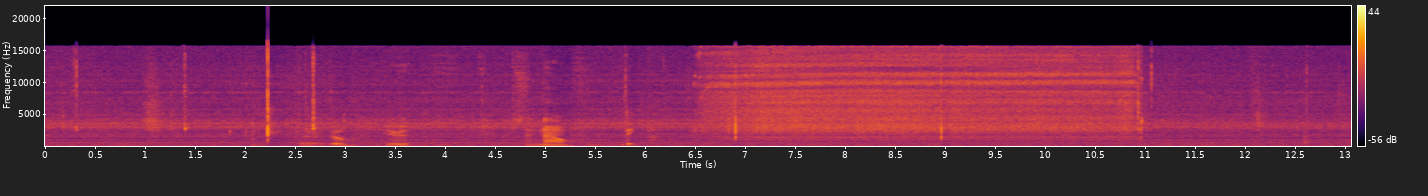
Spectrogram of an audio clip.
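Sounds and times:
vaporizer coils sizzling: 0:06.4 - 0:11.3
air rushing hiss: 0:06.5 - 0:11.0.

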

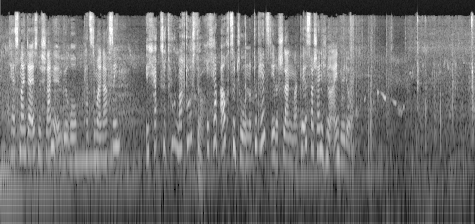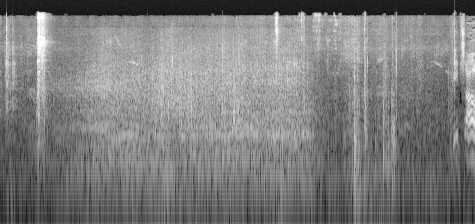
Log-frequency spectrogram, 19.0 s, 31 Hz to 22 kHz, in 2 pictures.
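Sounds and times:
engine running: 0:08.2 - 0:16.2.

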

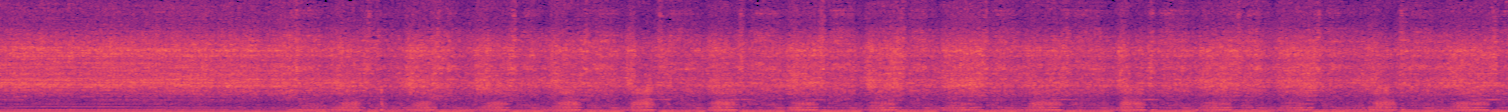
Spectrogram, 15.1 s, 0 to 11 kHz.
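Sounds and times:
car engine revving at exhaust: 0:00.0 - 0:15.0.

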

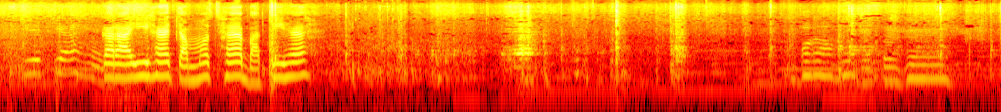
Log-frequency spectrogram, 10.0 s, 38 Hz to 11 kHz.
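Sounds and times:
plastic bag crinkling and rustling: 0:03.0 - 0:10.0.

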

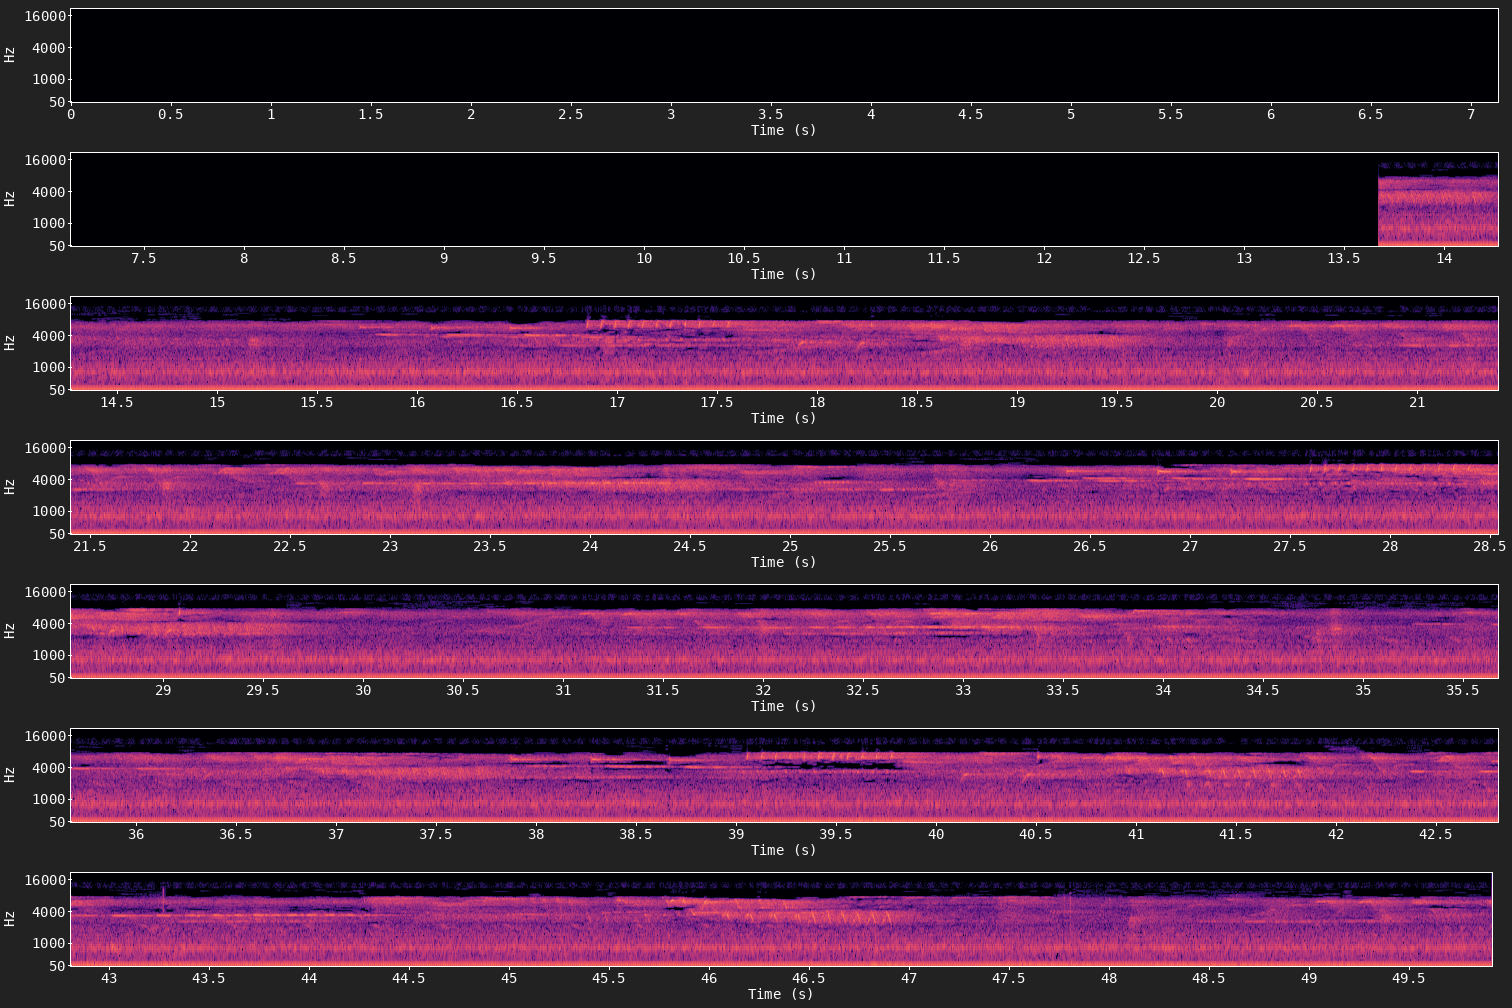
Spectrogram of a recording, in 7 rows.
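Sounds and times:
insects calling: 0:13.7 - 0:49.9
small birds singing: 0:13.7 - 0:49.9
steady low hum: 0:13.7 - 0:49.9.

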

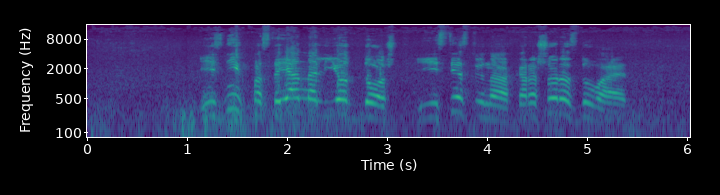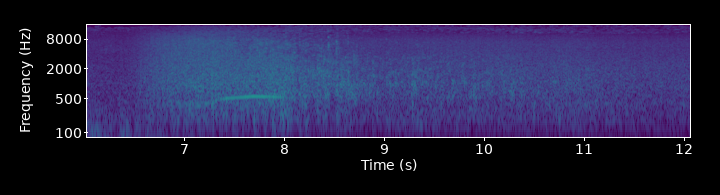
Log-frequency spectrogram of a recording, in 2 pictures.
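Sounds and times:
wind: 0:00.0 - 0:12.0
sea water rushing past yacht: 0:05.3 - 0:12.0.

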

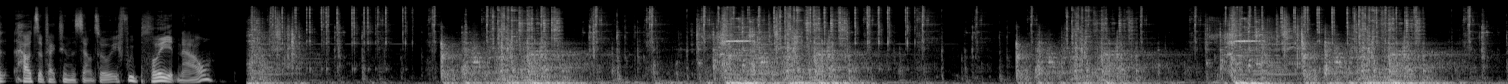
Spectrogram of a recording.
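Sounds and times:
mechanical clicking and clanking: 0:02.5 - 0:15.0.

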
